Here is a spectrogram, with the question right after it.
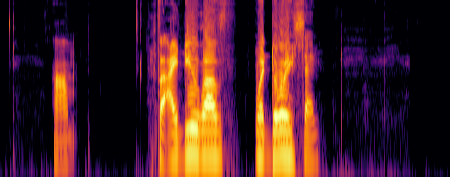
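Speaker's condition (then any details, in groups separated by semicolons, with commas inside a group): Cerebral palsy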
